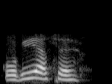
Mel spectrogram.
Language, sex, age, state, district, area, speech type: Assamese, female, 45-60, Assam, Dhemaji, rural, conversation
